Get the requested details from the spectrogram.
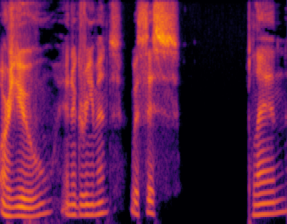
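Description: A man's put-on character voice, fairly high-pitched, very slow and fairly even in intonation. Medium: read story. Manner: quiet, firm.

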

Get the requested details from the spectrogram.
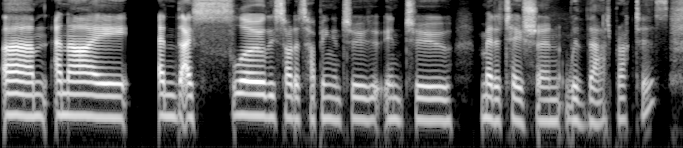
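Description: A woman speaks at a fairly slow pace in a fairly low, flat monotone. The sound is dry and close with no echo, the recording very clean against a silent background. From Portugal. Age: 30s. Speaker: theatre director. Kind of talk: casual interview chat.

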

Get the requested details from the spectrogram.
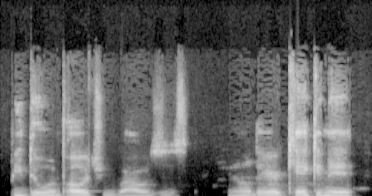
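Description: With an American accent, a man speaks in a dark, mellow tone at a fairly low pitch, monotone and flat. The background is quiet. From US Midwest, Milwaukee, Wisconsin. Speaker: hip hop artist. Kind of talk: casual chat.

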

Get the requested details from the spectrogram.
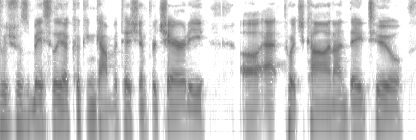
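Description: A man speaks with a bright, sharp tone. The recording is very clean, with a silent background. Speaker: streamer and podcast co-host. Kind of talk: casual chat. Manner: stumbling over words.

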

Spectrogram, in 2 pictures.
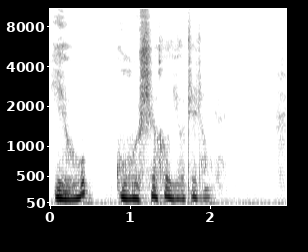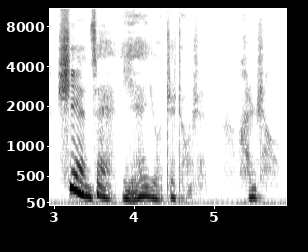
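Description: Very slow and full of long, frequent pauses, the speech has a dark, mellow, somewhat breathy tone, big swings in loudness and ordinary pitch variation. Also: man, medium pitch for a man. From rural China. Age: 80s+. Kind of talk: sutra lecture. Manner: frequent filler 'ah' interjections.

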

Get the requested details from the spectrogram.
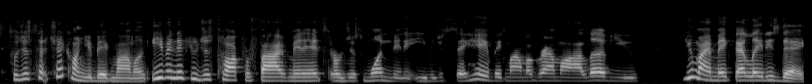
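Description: At a very fast pace, a woman with a fairly low pitch speaks with lively intonation and big swings in loudness. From Las Vegas. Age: 20s. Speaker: podcast co-host. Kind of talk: casual chat.

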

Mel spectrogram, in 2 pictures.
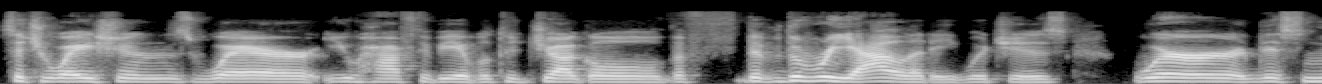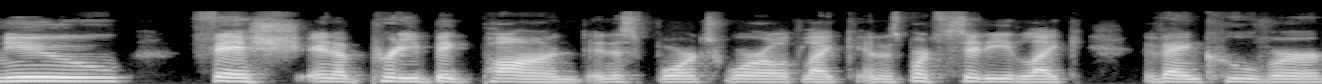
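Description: A man with a Canadian accent, a fairly high pitch, a bright, sharp tone, and monotone, flat intonation, at a very slow pace against a quiet background. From Ontario, Canada. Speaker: soccer podcast host and journalist. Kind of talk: casual chat and interviews.

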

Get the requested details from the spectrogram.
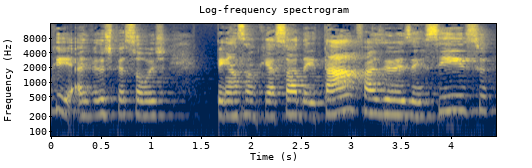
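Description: Fairly even intonation at a fairly slow pace, with noticeable background noise and audible room echo. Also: woman. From Niterói, Brazil. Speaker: physiotherapist. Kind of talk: casual health podcast interview.

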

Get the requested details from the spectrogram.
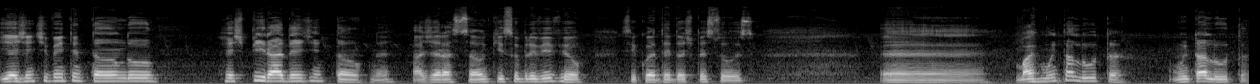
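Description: A dark, mellow tone at a very slow pace, with lively intonation and long, frequent pauses. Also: man, medium pitch for a man. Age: 20s. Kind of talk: testimony. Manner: halting.

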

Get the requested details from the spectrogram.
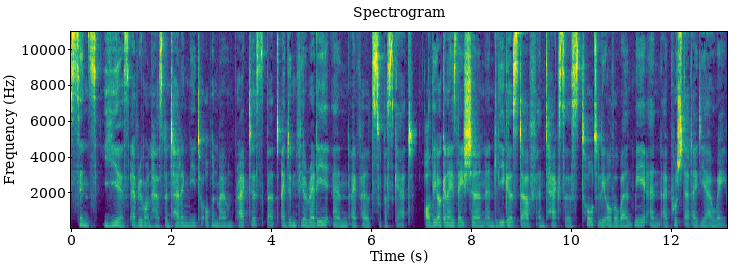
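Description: Over noticeable background noise, a woman with a very deep, low pitch speaks in a flat monotone at a moderate pace with hardly any pauses. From Germany, Polish immigrant family. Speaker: osteopath and burnout coach, podcast host. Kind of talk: solo podcast monologue. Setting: recording alone at home.

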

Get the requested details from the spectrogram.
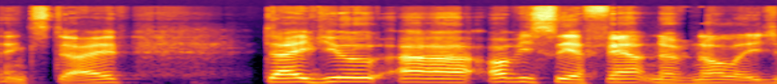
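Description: A man talks at a moderate pace with fairly even intonation on a very clean recording with a silent background. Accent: Australian. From Australia. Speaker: podcast host. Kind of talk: interview.

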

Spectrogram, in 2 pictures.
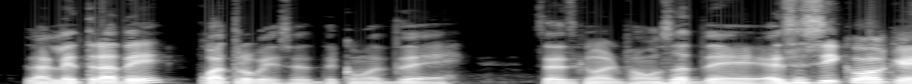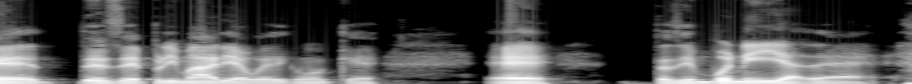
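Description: A man speaks at a moderate pace with a medium pitch. The background is quiet. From Mexico, Torreón. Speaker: podcast host. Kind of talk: casual monologue. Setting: bedroom home recording on camera. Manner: animated.

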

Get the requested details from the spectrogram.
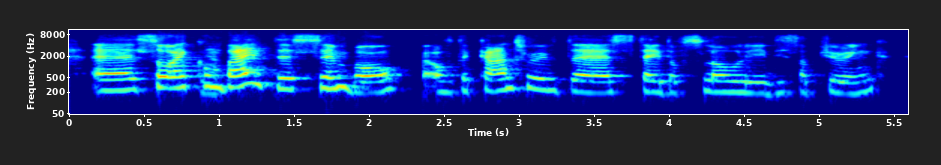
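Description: A woman with a Polish accent speaks at a moderate pace in a fairly high pitch, her loudness swinging widely, her pitch varying in an ordinary way, and her speech running on with hardly any pauses. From Poland. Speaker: photojournalist. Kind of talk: interview. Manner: halting.

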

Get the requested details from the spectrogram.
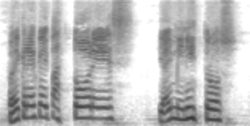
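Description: A man talks at a fairly slow pace with fairly even intonation in a very clean recording with a silent background, dry and close with no echo. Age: 40s. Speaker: pastor. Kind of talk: sermon. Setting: church.

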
